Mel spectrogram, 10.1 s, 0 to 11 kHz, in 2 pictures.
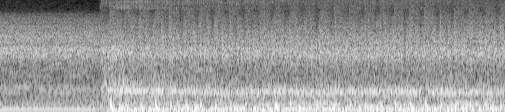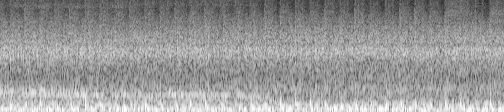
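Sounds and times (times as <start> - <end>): death metal band: 0.9 - 10.0.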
